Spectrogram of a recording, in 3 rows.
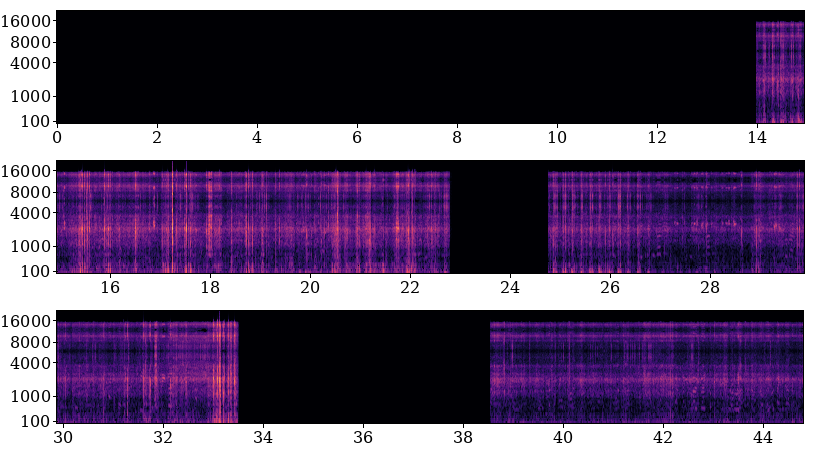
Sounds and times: Outside, rural or natural: 14.0 - 22.8, 24.7 - 33.6, 38.5 - 44.8
Speech: 19.6 - 20.7, 21.9 - 22.8, 25.3 - 28.4, 29.2 - 33.5, 38.8 - 44.8.

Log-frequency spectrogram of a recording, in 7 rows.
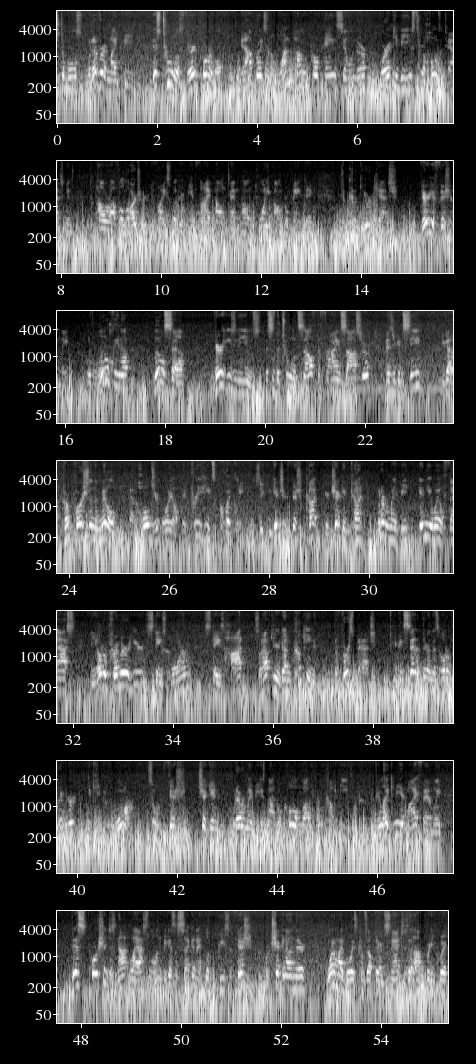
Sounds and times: Speech: 0.0 - 18.4, 19.0 - 55.3.

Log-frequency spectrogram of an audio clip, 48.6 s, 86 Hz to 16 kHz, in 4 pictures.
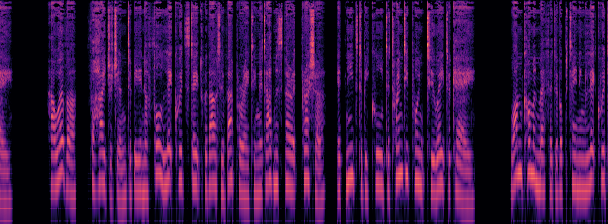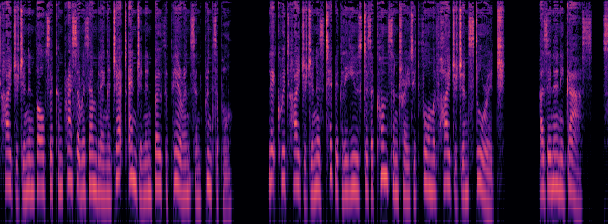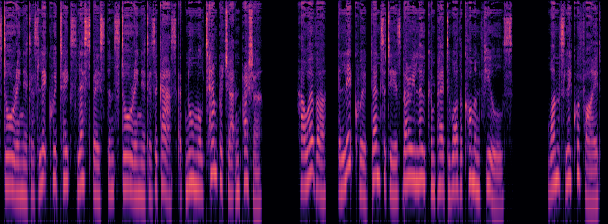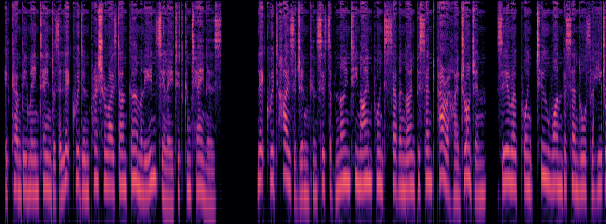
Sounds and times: Speech: 0.0 - 0.3, 1.0 - 9.5, 10.2 - 16.8, 17.6 - 22.3, 23.0 - 29.6, 30.3 - 34.6, 35.3 - 40.9, 41.6 - 48.6.

